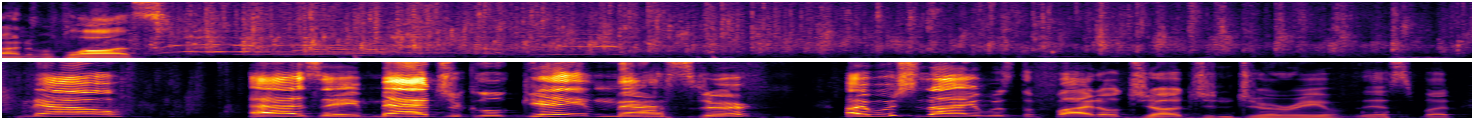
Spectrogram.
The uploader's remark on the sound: Live from Houston, TX.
